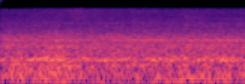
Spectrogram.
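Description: Steady road and engine noise heard inside the cabin of a moving car.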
